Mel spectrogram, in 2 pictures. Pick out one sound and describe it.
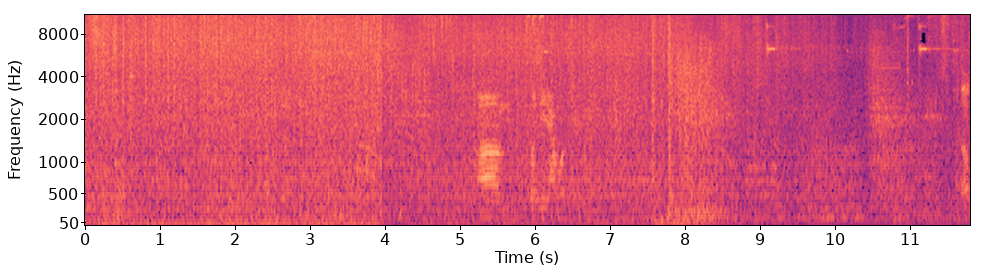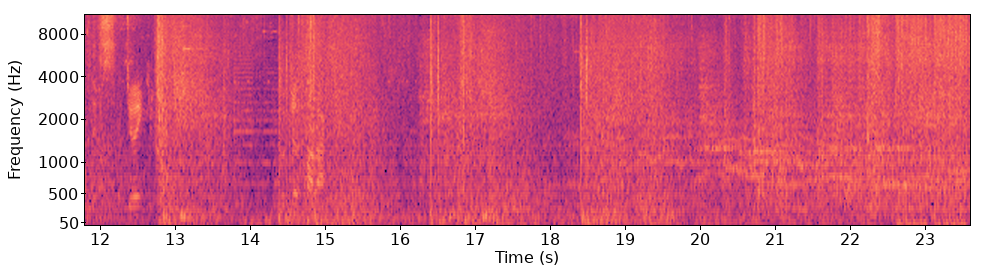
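Gunshots crack in bursts.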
